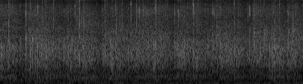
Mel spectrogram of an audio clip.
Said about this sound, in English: Y'all sounded absolutely beautiful. Can you give yourselves a round of applause before we jump in?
